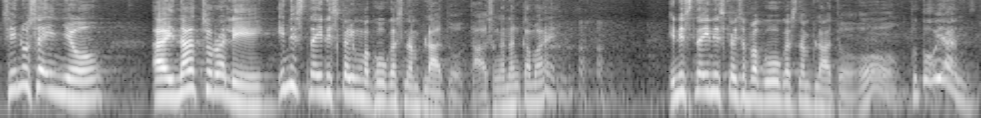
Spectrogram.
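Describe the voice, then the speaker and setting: A man with a Filipino accent preaching a sermon at church, animated, often asking the congregation to agree and mixing English into his talk. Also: high-pitched, moderate pace. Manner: animated, asks the crowd "di ba?" often; mixes English and local speech, light laughs. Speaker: pastor. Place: church service.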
